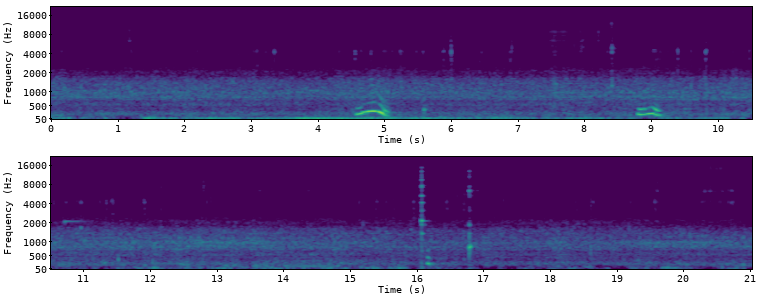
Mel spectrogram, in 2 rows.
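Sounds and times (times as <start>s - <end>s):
person humming: 4.6s - 5.1s, 8.8s - 9.2s.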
